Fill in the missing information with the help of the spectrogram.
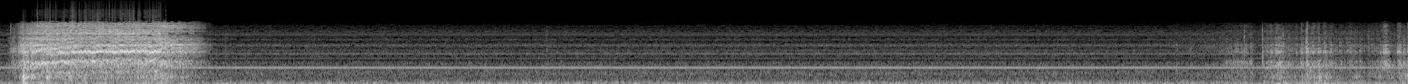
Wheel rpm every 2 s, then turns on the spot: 90, 0, 0, 0, 0, 0, 20.
12-14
